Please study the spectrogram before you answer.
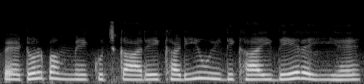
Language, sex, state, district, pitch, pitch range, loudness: Hindi, female, Rajasthan, Jaipur, 230 Hz, 225-255 Hz, -14 LUFS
